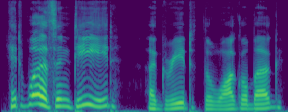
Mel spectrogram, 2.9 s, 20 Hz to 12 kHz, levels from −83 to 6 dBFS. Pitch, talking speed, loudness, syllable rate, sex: 170 Hz, 145 wpm, -19 LUFS, 4.2 syllables/s, male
